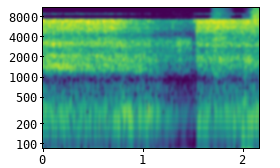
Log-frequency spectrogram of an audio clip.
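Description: Steady harsh noise, like hiss, from the soundtrack of a played online video, thinning briefly about a second and a half in.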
